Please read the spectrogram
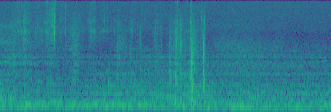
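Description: Faint clicks and light knocks from the video camera being handled and set down, over a low steady hum.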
